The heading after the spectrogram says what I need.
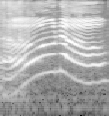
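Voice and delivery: exasperated oh no; father's dismay. Acted.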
